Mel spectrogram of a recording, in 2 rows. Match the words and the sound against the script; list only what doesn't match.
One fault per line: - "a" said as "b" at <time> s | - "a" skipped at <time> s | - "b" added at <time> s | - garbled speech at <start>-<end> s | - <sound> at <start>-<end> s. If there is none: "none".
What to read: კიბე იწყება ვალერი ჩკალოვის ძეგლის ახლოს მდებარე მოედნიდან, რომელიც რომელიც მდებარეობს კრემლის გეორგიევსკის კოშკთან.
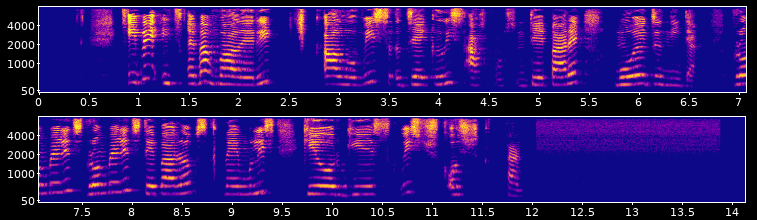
none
